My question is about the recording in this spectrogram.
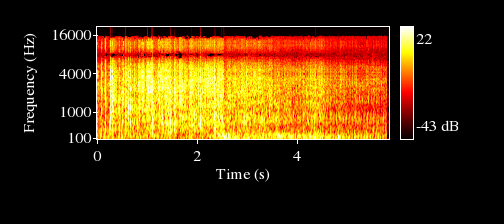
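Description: A big tree crashing down a rocky, wooded slope: dense cracking and snapping of branches over a heavy rumble, loudest around the middle, cutting off suddenly near the end.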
